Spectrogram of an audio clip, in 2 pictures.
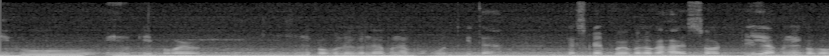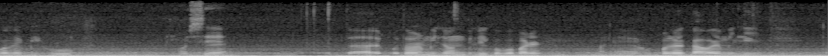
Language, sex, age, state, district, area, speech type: Assamese, male, 18-30, Assam, Goalpara, rural, spontaneous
